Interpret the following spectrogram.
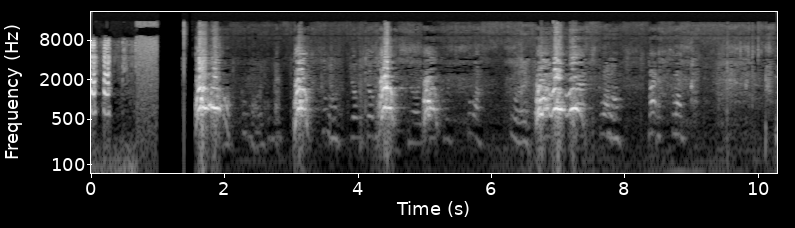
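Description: A dog barking in short bursts, about six over several seconds, spaced roughly a second apart, with the loudest cluster about seven seconds in.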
